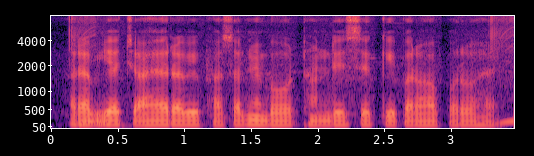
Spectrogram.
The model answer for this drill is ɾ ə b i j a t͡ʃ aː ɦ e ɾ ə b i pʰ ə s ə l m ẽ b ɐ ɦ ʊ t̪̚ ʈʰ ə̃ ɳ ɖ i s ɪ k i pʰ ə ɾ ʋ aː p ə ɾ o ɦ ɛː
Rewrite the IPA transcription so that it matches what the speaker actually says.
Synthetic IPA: ɾ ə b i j a t͡ʃ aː ɦ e ɾ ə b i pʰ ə s ə l m ẽ b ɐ ɦ ʊ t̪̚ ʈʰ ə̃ ɳ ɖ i s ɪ k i p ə ɾ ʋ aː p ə ɾ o ɦ ɛː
